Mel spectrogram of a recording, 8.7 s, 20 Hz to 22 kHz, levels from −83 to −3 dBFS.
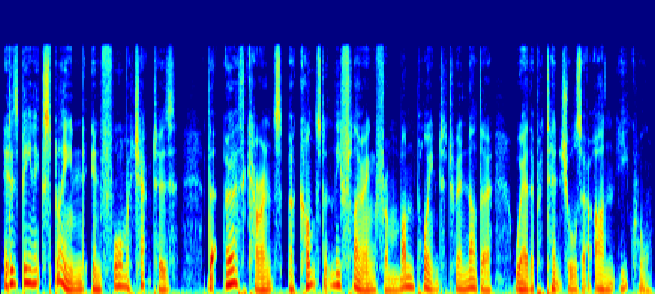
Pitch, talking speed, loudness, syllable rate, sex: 110 Hz, 160 wpm, -20 LUFS, 5.3 syllables/s, male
